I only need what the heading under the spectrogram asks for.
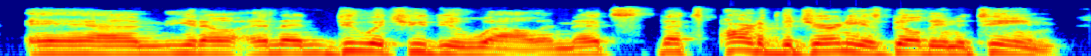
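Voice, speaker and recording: A man with a plain, everyday voice keeps a moderate pace, and his pitch varies in an ordinary way. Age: 60s. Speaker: food business owner. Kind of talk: interview conversation.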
